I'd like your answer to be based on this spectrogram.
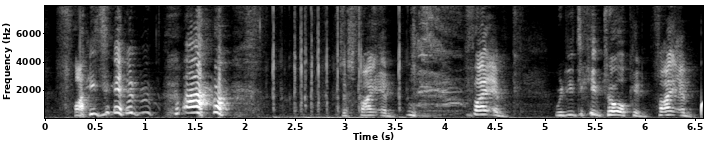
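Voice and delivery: loud laughing yells of "Fight him"; laughing shout. Real, not acted. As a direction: bellow it through laughter. Yelling at game dad, laughing.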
